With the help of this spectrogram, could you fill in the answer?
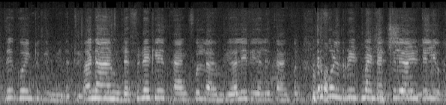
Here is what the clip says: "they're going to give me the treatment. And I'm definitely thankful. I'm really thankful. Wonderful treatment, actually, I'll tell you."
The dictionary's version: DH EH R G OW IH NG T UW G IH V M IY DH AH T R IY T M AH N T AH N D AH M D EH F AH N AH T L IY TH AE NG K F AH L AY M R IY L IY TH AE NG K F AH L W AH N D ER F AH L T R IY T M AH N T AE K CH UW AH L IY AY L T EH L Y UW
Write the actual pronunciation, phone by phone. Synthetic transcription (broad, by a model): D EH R G OW IH NG T UW G IH V M IY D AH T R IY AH N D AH AH M D EH F AH N AH T L IY T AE NG K F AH L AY M R IY L IY T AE NG K F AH L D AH D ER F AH L T R IY T M AH N T AE K CH UW AH L IY AY L T EH L Y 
